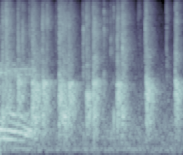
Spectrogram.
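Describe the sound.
An audience applauds loudly in a dense burst of clapping, mixed with shouts and cheering voices, filling the whole short moment close and energetic.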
